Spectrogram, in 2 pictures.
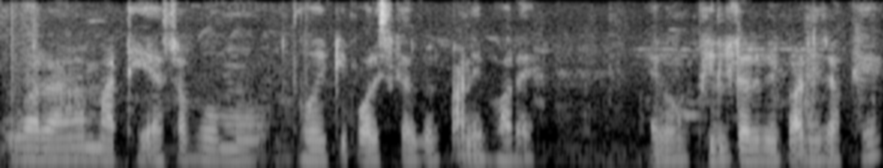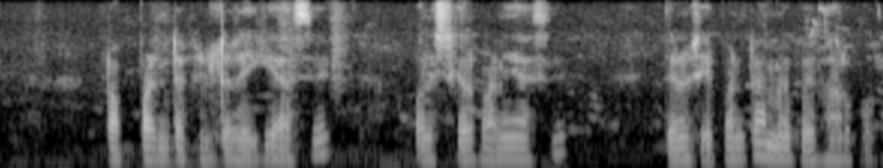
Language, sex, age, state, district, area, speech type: Odia, female, 45-60, Odisha, Malkangiri, urban, spontaneous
